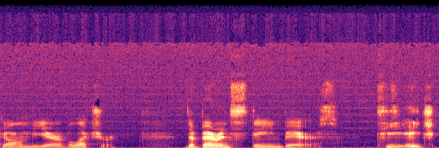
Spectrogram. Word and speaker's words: Berenstain: make little jokes about most people clearly remember the sound steam or Stein both would be how Bernstein might be pronounced not Berenstain Tom smile that's a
